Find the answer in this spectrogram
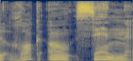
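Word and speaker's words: Rock en Seine: Dort findet seit 2003 Ende August immer das Festival Rock en Sen statt.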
